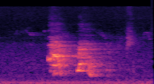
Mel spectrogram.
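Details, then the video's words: Chocolate Labrador Retriever puppy stuck at the top of the stairs, unable to get down, giving two short high whining yelps in quick succession, then a faint third note. "Chocolate Lab Puppy Can't Get Down The Stairs"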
